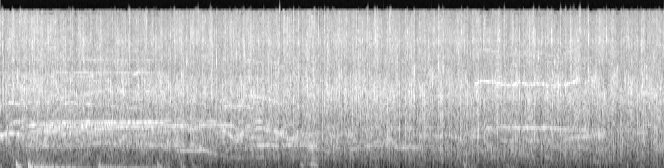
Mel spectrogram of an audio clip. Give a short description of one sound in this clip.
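A large audience applauds loudly throughout.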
